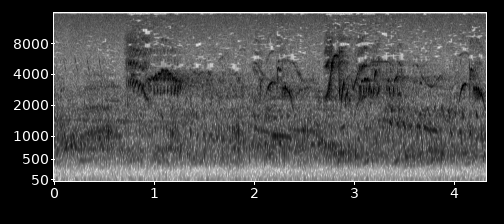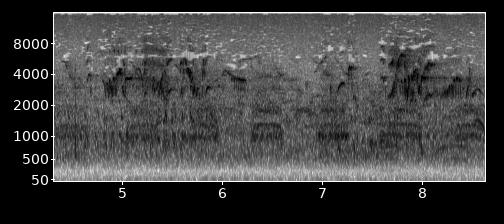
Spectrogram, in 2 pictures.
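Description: Jungle ambience: many birds chirping and calling over a dense, steady background chorus.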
